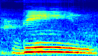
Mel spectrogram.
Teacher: तो द में बड़े ई की मात्रा, तो देखिए ई से डबल टाइम लग रहा है उसे बोलने में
